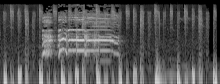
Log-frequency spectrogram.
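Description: A rooster crows once, about a second in: a single call that rises, holds and then drops away. It sits over background music with a steady beat.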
